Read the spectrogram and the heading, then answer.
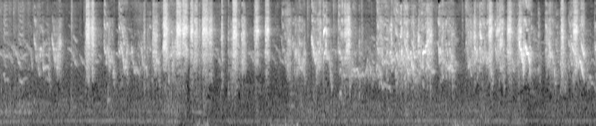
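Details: Budgerigars, a breeding pair with their family, chirping: dense, continuous chattering of high, scratchy warbles and squawky notes that overlap without pause throughout, with a faint low hum underneath.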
